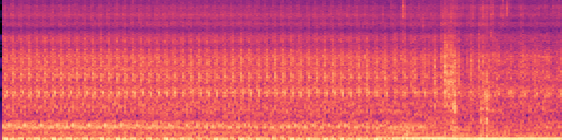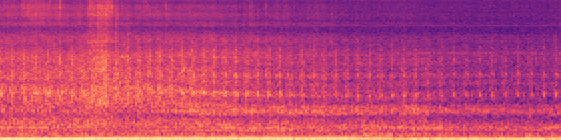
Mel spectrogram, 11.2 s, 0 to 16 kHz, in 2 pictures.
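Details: Mercedes W126 petrol engine idling with an unexplained knock: steady light knock about three times a second; owner notes misfiring and suspects something came loose, planning adjustment; finding is worn camshaft bearings.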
